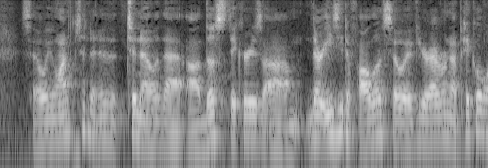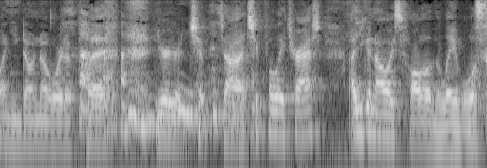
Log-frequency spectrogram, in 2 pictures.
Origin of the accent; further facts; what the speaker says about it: Los Angeles, California, United States; so I'm from Los Angeles, and growing up next to the I-10, one of the busiest freeways in California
